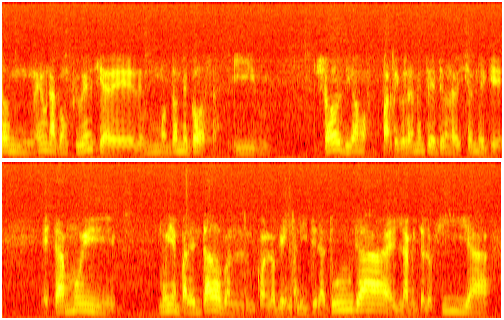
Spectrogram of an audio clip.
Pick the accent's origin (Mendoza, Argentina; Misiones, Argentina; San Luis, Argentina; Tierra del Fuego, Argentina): Tierra del Fuego, Argentina; Ushuaia; now in Buenos Aires, Argentina; Somos tres integrantes de Tierra del Fuego, de Ushuaia, y la banda se termina de consolidar acá en Capital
